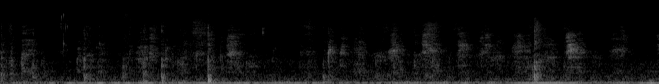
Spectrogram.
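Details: A schnauzer among visiting dogs pants rapidly in breathy bursts, mixed with brief high whimpering notes and a few sharper thuds, over a steady low background hum in a home.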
